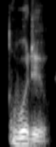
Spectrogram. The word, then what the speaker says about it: Woodoo: name and he said it's a combination of wood and voodoo wudu and i think that's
